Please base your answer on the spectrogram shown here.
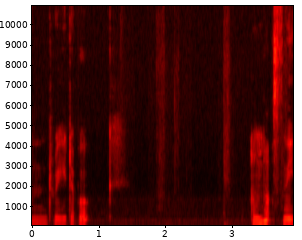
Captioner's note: slow steps backward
